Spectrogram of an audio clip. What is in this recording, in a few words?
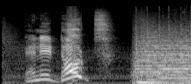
Telugu; Jr Ntr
